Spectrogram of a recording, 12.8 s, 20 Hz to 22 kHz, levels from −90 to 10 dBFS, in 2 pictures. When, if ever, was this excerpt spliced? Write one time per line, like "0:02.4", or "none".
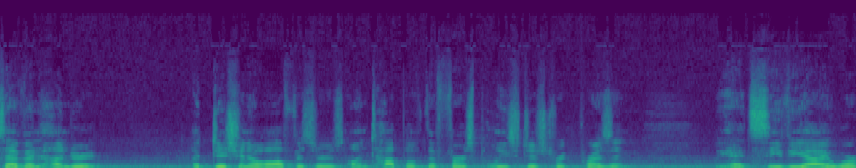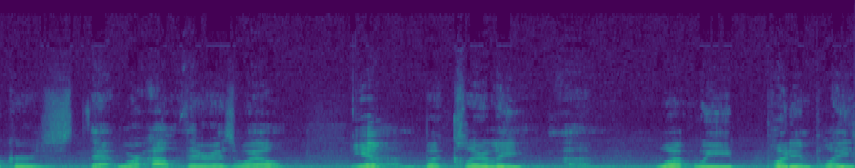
none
